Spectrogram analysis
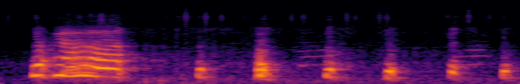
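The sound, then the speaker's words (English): A man imitates a chicken: a drawn-out squawking cluck, then five short, evenly spaced clucks in a steady rhythm, fairly loud with nothing else behind them. “The dumb stableman role was the robber with the fox-like grin's father, who had an excellent chicken imitation, because it turned out that he was the one laying the golden egg.”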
